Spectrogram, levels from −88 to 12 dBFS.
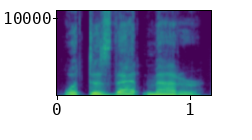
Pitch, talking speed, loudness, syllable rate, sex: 175 Hz, 210 wpm, -16 LUFS, 4.8 syllables/s, male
